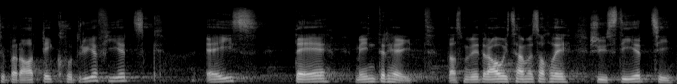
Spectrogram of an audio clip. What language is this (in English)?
Swiss German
